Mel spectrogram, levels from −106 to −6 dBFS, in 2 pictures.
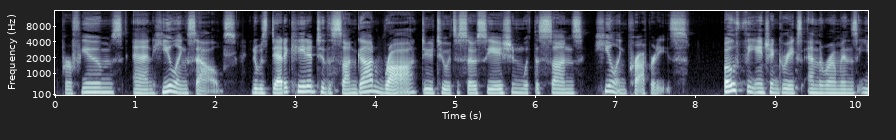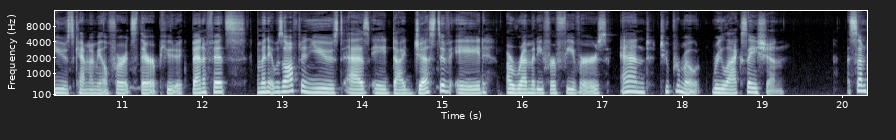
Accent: American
